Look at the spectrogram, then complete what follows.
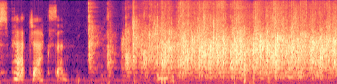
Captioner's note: applause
